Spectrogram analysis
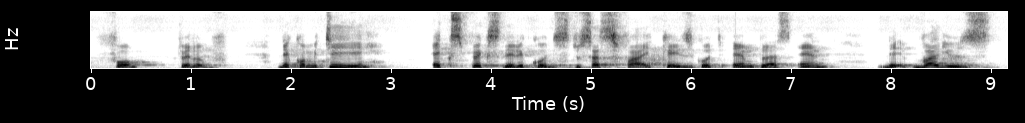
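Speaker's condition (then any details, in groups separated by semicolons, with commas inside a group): No condition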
